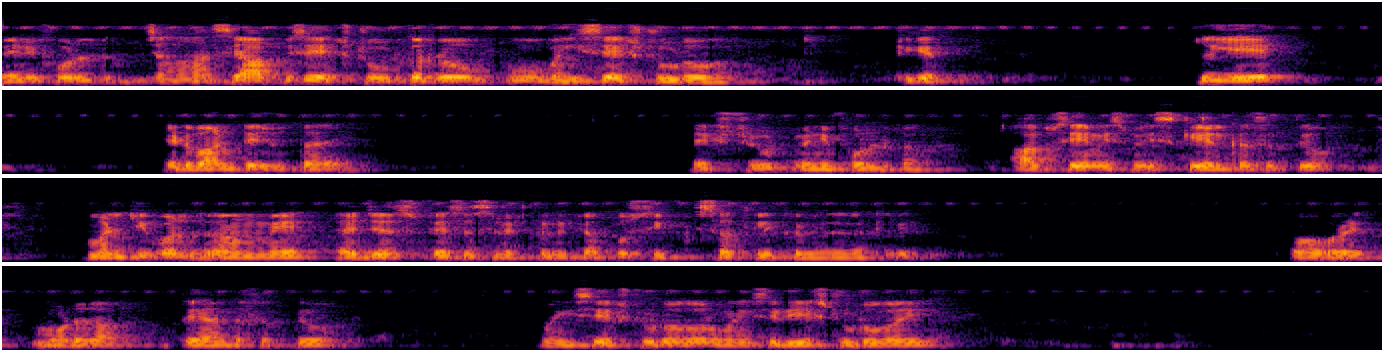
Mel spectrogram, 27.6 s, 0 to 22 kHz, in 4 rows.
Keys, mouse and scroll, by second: 0.9 click, 7.1 click, 9.6-10.3 scroll up 1, 10.3-12.6 scroll down 3, 12.7 s, 19.9 click, 22.8 click, 27.1 click.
